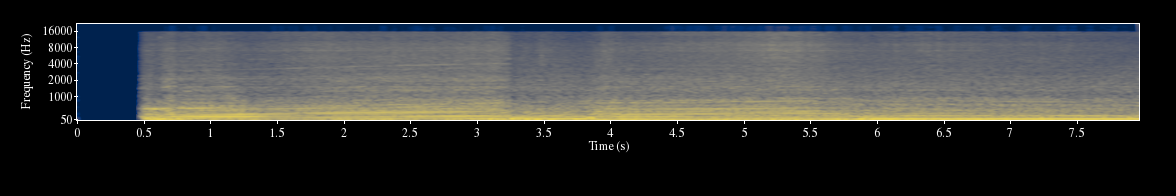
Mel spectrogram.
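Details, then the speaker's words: 1982 Ford Mustang GT, rebuilt 310 cubic inch (302 bored 60 over) V8, new straight-through mufflers, no tailpipes, test drive: deep loud V8 pulling under load with uneven, choppy exhaust beat; cam chop more audible than with previous mufflers. "You can hear the cam chop a bit more with these mufflers than you could the other ones."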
